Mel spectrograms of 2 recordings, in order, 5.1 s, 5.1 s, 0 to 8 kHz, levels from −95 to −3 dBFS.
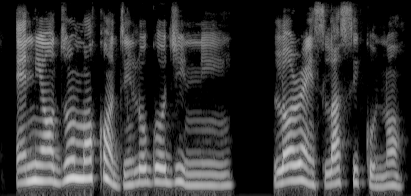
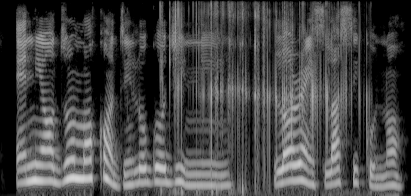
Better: first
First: none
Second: background sound (Crushing); 11 dB below the speech

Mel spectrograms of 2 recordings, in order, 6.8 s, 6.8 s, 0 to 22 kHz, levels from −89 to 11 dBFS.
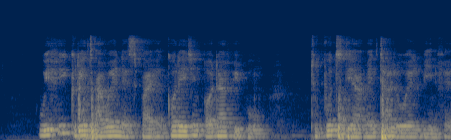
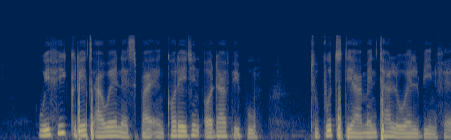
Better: second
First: room echo; dies away in 0.5 s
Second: none

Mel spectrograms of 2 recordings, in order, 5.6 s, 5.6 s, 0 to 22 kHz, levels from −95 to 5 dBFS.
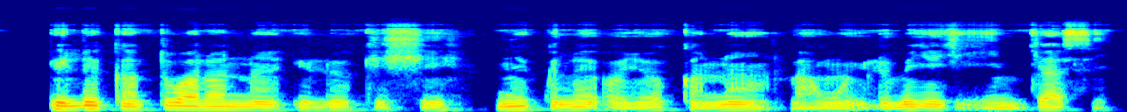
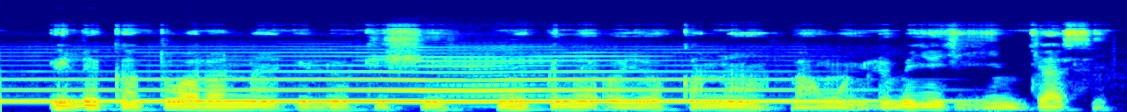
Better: first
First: none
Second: background sound (Wind instrument, woodwind instrument); 1 dB above the speech

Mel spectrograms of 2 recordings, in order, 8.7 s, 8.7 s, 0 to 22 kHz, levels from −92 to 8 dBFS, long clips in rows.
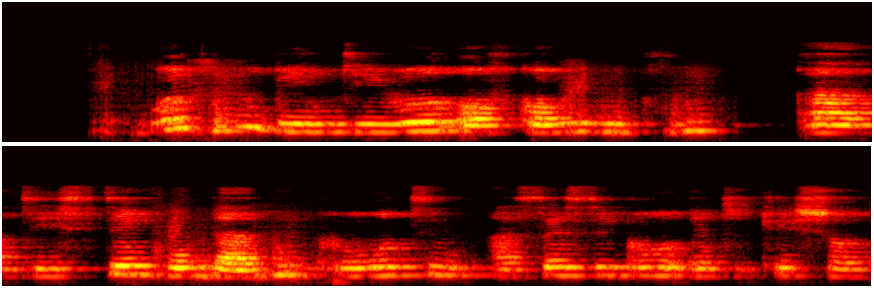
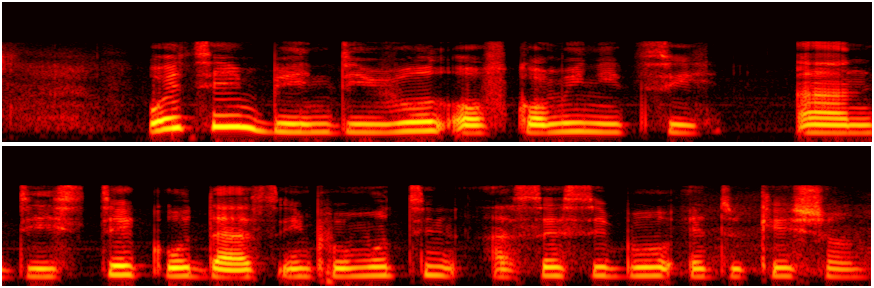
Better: second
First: noise reduction (neural mask model DeepFilterNet 3)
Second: none

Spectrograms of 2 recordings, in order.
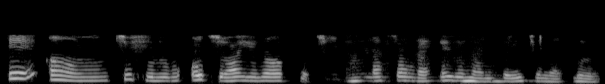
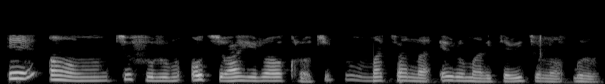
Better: second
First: noise reduction (neural mask model Resemble Enhance denoiser)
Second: none

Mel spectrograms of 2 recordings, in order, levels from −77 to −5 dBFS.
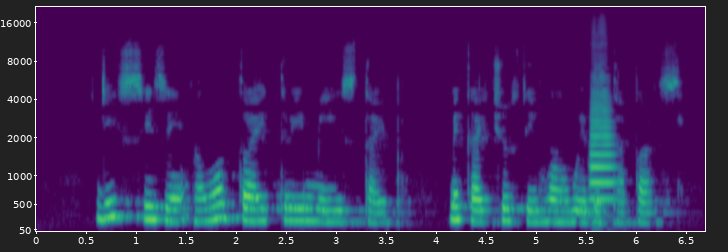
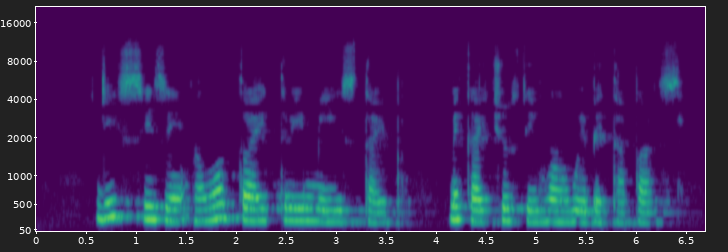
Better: second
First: background sound (Brass instrument); 1 dB below the speech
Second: none

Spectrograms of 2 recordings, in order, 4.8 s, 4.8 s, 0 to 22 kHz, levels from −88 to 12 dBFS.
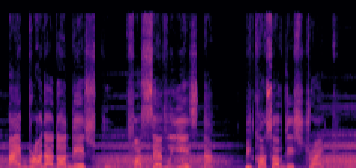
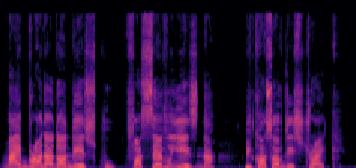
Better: second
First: background sound (Breathing); 11 dB below the speech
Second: none

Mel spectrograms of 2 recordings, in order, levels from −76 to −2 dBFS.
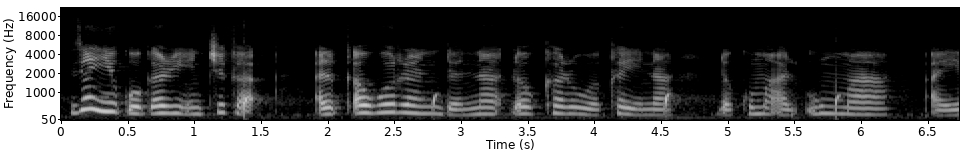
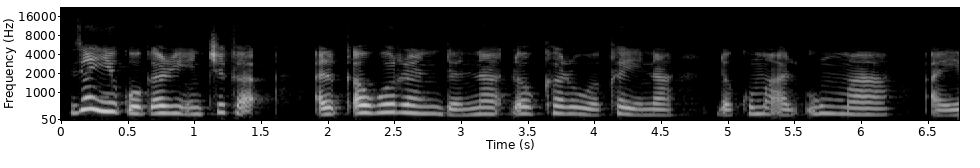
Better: second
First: background sound (Explosion); 13 dB below the speech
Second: none

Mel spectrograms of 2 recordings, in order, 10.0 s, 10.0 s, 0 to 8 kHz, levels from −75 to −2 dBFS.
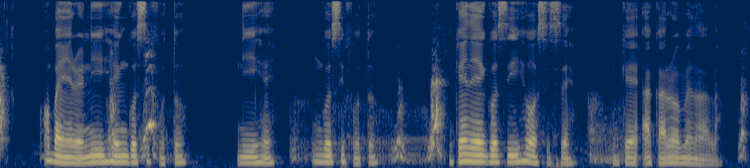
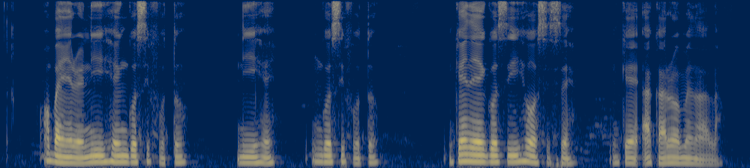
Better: second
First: background sound (Growling); 11 dB below the speech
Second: none

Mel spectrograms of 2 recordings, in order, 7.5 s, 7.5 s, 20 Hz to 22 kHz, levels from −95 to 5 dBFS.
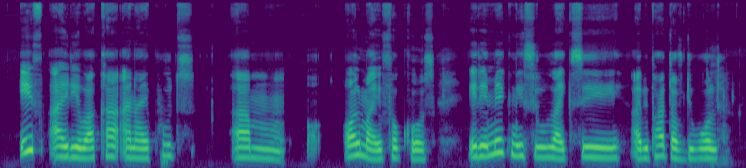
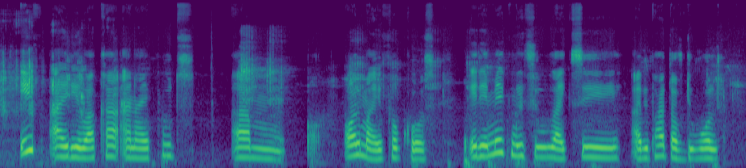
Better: first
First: none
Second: noise reduction (neural mask model RNNoise)

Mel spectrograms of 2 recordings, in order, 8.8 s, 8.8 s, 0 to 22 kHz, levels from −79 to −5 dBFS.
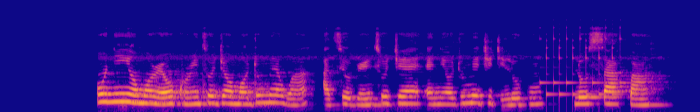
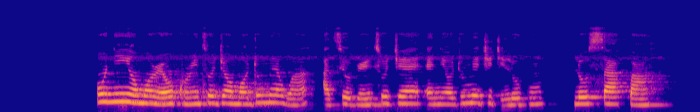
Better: second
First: background sound (Marimba, xylophone); 14 dB below the speech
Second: none

